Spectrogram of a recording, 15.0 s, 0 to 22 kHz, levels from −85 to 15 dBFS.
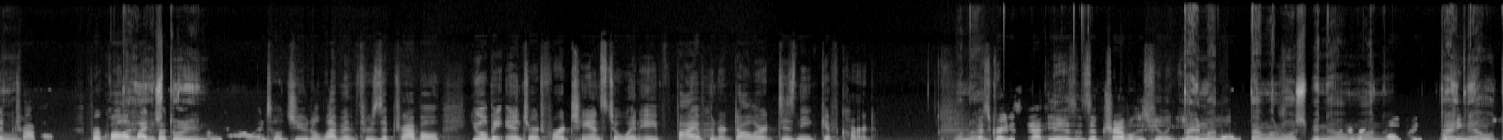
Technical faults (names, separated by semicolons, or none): speech suppressed in double talk; echo leak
